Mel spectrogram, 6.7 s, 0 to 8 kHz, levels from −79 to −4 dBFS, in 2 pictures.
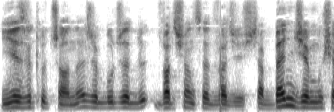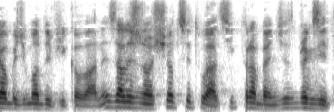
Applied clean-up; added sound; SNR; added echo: none; none; none; none.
